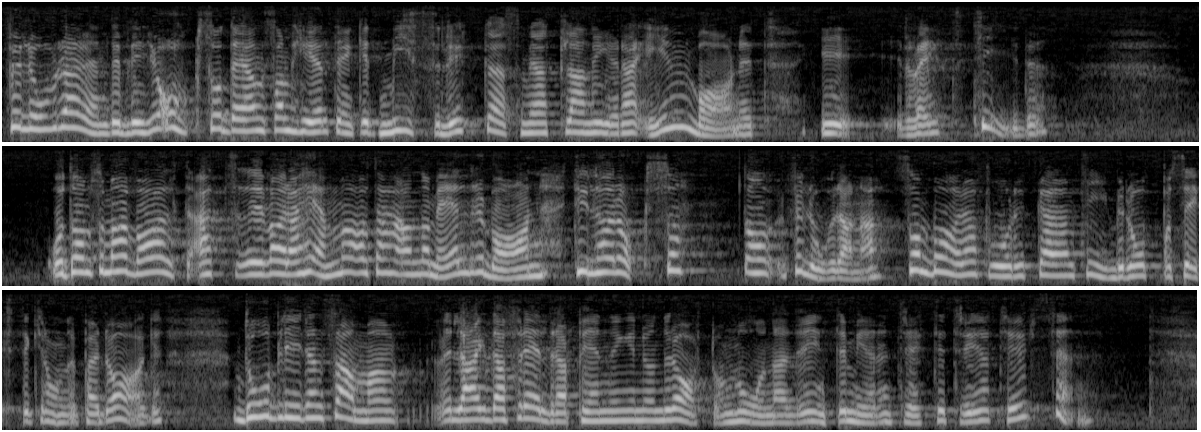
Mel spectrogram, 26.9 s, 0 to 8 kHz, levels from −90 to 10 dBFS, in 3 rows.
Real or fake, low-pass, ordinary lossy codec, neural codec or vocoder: fake; 7.2 kHz; none; codec, 16 kHz, 16 kbps, FreqCodec, larger model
